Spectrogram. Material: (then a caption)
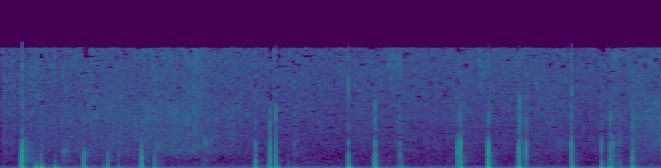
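Cork. A small, thin, round, solid cork coaster is held up near the microphone and tapped and scratched with long acrylic nails. The result is an irregular series of short, dull, low thuds with quick bright clicky edges and no ring, over a faint steady low hum.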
